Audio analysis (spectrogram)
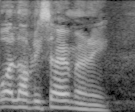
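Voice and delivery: really sarcastic, loud, put-on fake-sweet tone. Acting out what to say at a disliked wedding: put-on sarcastic tone. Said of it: "Go and be really sarcastic with everyone".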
